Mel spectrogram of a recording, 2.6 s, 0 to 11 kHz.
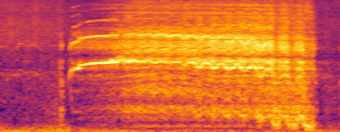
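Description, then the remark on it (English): A horse, a mare named Indy about 6 years old, gives one loud neigh lasting nearly two seconds, a high shrill whinny that wavers and breaks into a shuddering finish before cutting off. “This is my horse. She's about 6 years old, and I'm going to rig up this hackamore here for her.”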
